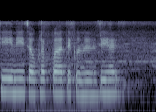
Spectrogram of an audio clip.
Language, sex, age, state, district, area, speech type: Manipuri, female, 18-30, Manipur, Thoubal, rural, spontaneous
